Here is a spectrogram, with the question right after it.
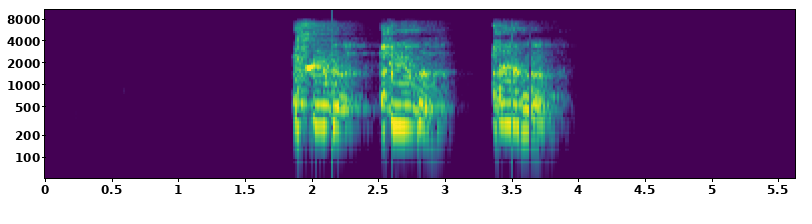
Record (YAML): three_cough_length: 5.6 s
three_cough_amplitude: 31416
three_cough_signal_mean_std_ratio: 0.42
survey_phase: beta (2021-08-13 to 2022-03-07)
age: 18-44
gender: Male
wearing_mask: 'No'
symptom_cough_any: true
symptom_runny_or_blocked_nose: true
symptom_fatigue: true
symptom_change_to_sense_of_smell_or_taste: true
symptom_loss_of_taste: true
smoker_status: Never smoked
respiratory_condition_asthma: false
respiratory_condition_other: false
recruitment_source: Test and Trace
submission_delay: -1 day
covid_test_result: Positive
covid_test_method: LFT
